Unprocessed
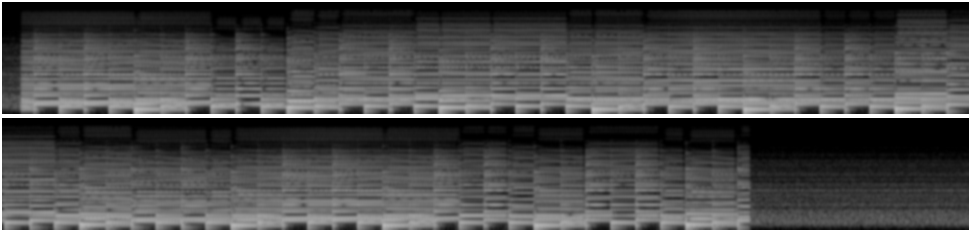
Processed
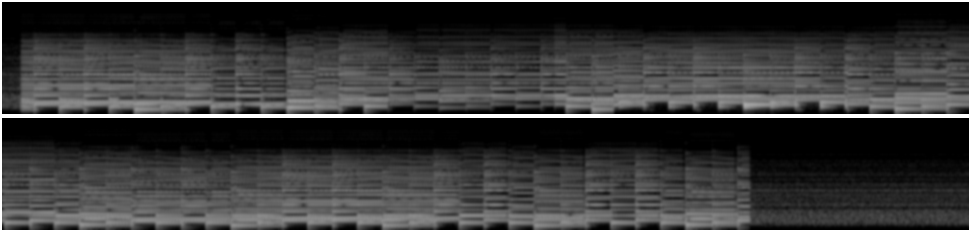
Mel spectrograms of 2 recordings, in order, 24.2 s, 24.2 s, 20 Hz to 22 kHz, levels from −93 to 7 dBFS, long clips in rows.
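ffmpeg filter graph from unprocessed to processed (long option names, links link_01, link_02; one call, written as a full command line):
ffmpeg -i in.wav -filter_complex "[0:a]asettb=1/sr,asplit=3[link_01][link_02][link_03];[link_01]atrim=end=1.454[link_04];[link_02]atrim=start=1.45:end=4.24,asetpts=PTS-STARTPTS,afade=type=in:duration=0.004:curve=qsin,afade=type=out:start_time=2.786:duration=0.004:curve=qsin,bandreject=frequency=440:width=5.6,asplit=2[link_05][link_06];[link_06]adelay=20,volume=-11dB[link_07];[link_05][link_07]amix=inputs=2:normalize=0,atrim=end_sample=123039[link_08];[link_03]atrim=start=4.236[link_09];[link_04][link_08]acrossfade=duration=0.004:curve1=hsin:curve2=qsin[link_10];[link_10][link_09]acrossfade=duration=0.004:curve1=qsin:curve2=hsin,asettb=1/sr,asplit=3[link_11][link_12][link_13];[link_11]atrim=end=4.824[link_14];[link_12]atrim=start=4.82:end=6.91,asetpts=PTS-STARTPTS,afade=type=in:duration=0.004:curve=qsin,afade=type=out:start_time=2.086:duration=0.004:curve=qsin,highpass=720,highshelf=frequency=2800:gain=-12[link_15];[link_13]atrim=start=6.906[link_16];[link_14][link_15]acrossfade=duration=0.004:curve1=hsin:curve2=qsin[link_17];[link_17][link_16]acrossfade=duration=0.004:curve1=qsin:curve2=hsin,asettb=1/sr,asplit=3[link_18][link_19][link_20];[link_18]atrim=end=7.644[link_21];[link_19]atrim=start=7.64:end=10.57,asetpts=PTS-STARTPTS,afade=type=in:duration=0.004:curve=qsin,afade=type=out:start_time=2.926:duration=0.004:curve=qsin,asubboost=boost=5:cutoff=150,acrossover=split=4600[link_22][link_23];[link_23]acompressor=threshold=-52dB:ratio=4:attack=1:release=60[link_24];[link_22][link_24]amix=inputs=2:normalize=0,afreqshift=130[link_25];[link_20]atrim=start=10.566[link_26];[link_21][link_25]acrossfade=duration=0.004:curve1=hsin:curve2=qsin[link_27];[link_27][link_26]acrossfade=duration=0.004:curve1=qsin:curve2=hsin,highpass=230,bandreject=frequency=720:width=20,acrossover=split=5800[link_28][link_29];[link_29]acompressor=threshold=-55dB:ratio=4:attack=1:release=60[link_30];[link_28][link_30]amix=inputs=2:normalize=0,volume=-7dB" out.wav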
